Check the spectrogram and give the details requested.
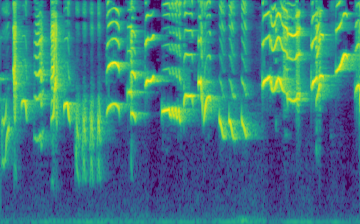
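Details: Oriental magpie-robin (kacer) in a caged-bird tutoring recording: quick rasping chips and a short trill, then a string of clear rising and falling whistles, some repeated rapidly.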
